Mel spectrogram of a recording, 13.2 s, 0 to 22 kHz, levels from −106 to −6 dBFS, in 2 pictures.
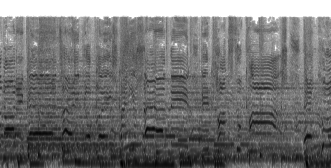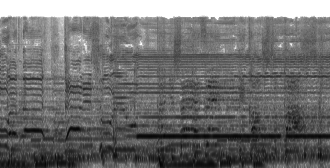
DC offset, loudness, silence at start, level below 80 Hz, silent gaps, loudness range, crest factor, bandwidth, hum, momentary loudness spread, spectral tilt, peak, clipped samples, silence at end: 0.1%; -13 LUFS; 0 s; -22 dBFS; none; 4 LU; 12 dB; 15.5 kHz; none; 6 LU; -4.5 dB/octave; 0 dBFS; under 0.1%; 0 s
